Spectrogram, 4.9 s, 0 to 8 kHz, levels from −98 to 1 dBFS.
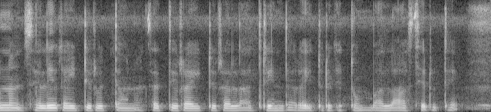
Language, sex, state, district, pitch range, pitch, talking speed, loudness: Kannada, female, Karnataka, Chamarajanagar, 155-165 Hz, 155 Hz, 170 wpm, -19 LUFS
